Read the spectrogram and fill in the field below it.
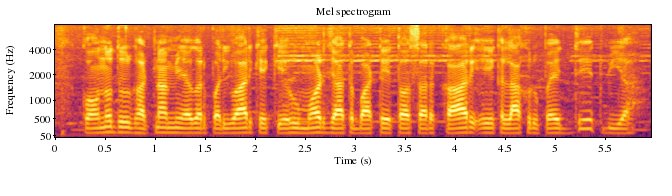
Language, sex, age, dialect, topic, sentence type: Bhojpuri, male, 18-24, Northern, banking, statement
